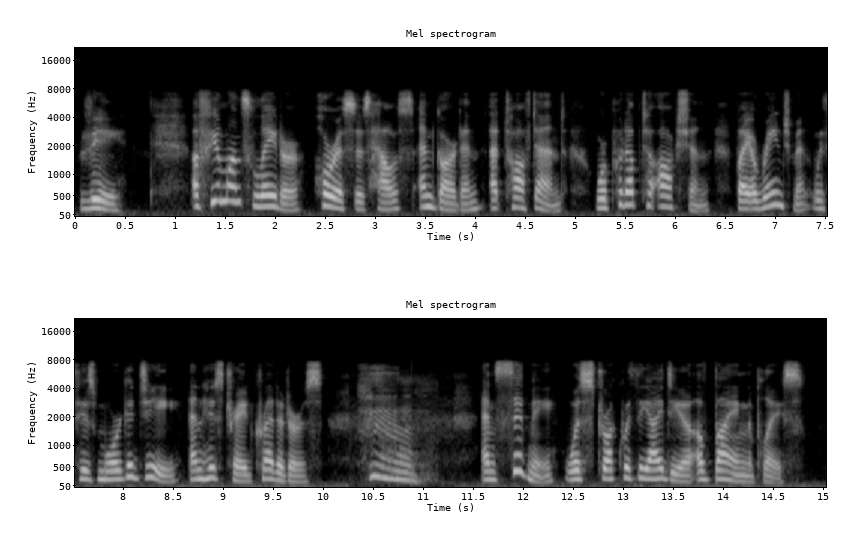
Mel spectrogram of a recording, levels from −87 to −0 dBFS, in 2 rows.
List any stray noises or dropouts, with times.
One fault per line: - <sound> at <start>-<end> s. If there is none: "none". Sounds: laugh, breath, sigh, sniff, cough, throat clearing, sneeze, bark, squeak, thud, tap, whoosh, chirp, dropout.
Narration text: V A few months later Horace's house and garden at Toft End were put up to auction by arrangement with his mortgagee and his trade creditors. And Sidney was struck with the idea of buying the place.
- sigh at 10.3-11.2 s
